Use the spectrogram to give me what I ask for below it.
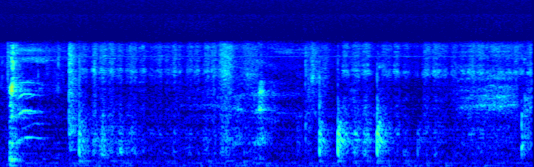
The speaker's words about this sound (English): I gotta, I gotta write it down so I don't forget.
